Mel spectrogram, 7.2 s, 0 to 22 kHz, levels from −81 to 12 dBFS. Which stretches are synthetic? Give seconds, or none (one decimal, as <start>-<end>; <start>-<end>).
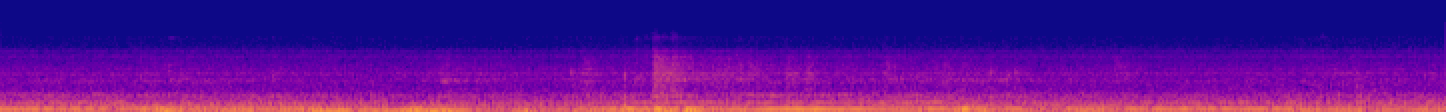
1.7-2.9; 3.6-4.6; 6.5-7.2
